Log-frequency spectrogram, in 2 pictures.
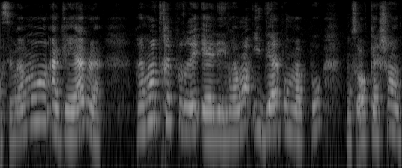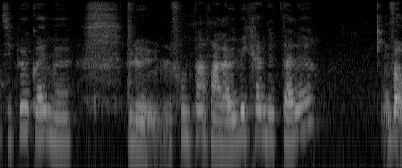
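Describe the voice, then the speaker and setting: A woman's voice: medium pitch, a bit bright. A young woman talking casually through a makeup haul, rambling with many fillers and restarts. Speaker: beauty vlogger.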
